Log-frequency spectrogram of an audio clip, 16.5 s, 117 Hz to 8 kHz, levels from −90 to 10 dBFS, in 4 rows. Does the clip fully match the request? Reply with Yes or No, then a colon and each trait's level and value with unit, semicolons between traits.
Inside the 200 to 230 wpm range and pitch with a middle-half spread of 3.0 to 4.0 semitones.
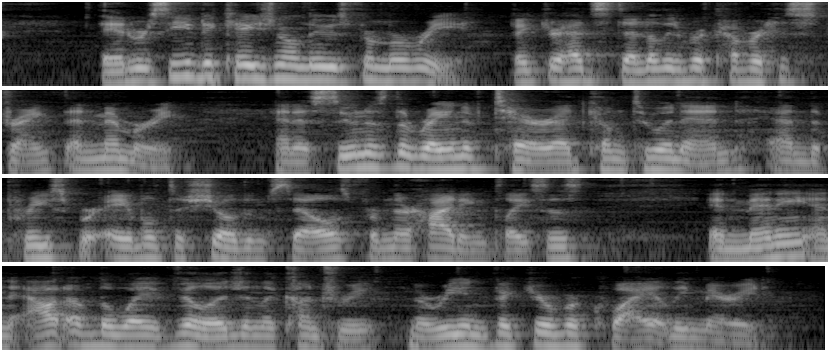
Yes: fast, 205 wpm; average, 3.3 semitones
